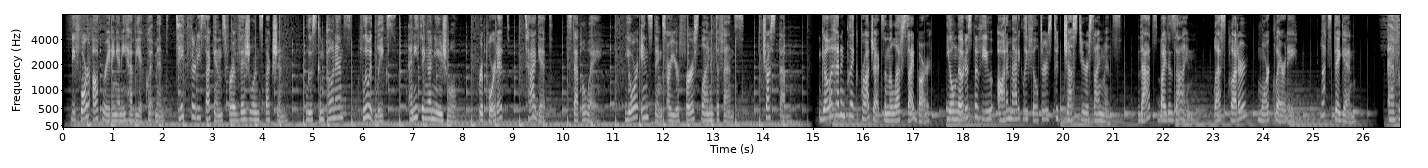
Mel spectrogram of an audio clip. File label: eLearning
